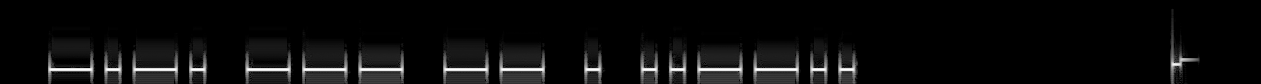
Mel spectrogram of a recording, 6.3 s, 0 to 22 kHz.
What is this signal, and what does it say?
Morse code, heard as a keyed tone, about 17 wpm, 700 Hz. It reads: COME?
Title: Sentences from Top 200 Words 17wpm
